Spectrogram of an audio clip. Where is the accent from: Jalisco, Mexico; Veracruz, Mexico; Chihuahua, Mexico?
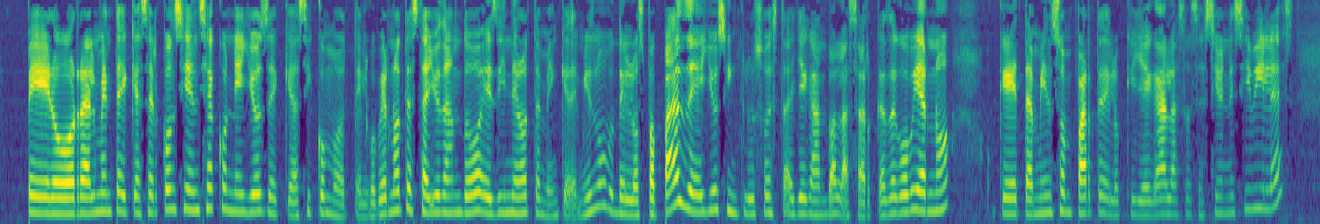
Jalisco, Mexico; Guadalajara; Soy de aquí de Guadalajara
